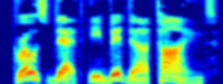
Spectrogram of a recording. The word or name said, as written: gross debt/EBITDA times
